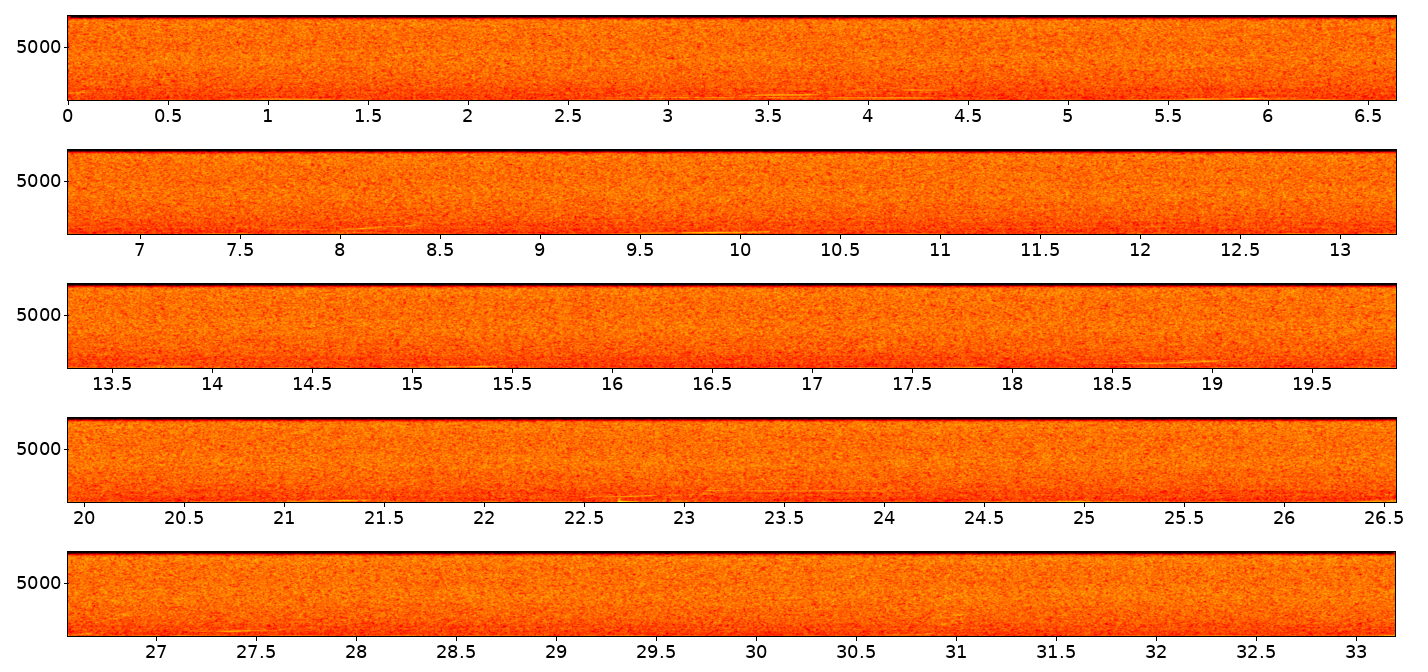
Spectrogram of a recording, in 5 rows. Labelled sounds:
23.5	23.8	humpback whale, 1.0 to 1.1 kHz

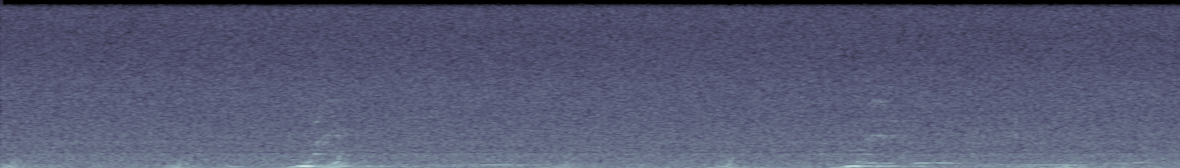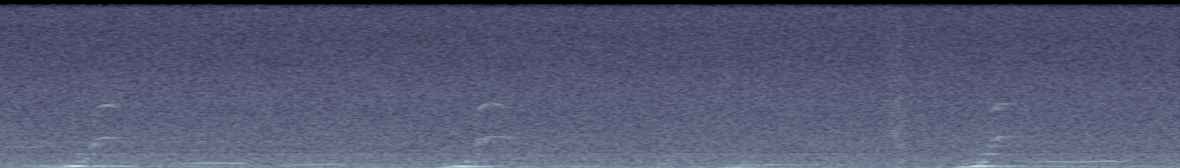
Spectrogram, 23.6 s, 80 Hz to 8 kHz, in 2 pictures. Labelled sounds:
8.7	8.9	humpback whale, 1.3 to 1.7 kHz
12.8	13.0	humpback whale, 2.9 to 3.1 kHz
16.5	16.9	humpback whale, 1.2 to 3.2 kHz
21.7	22.0	humpback whale, 1.4 to 1.6 kHz

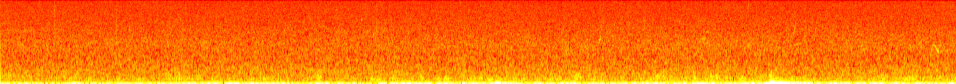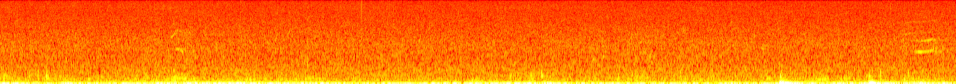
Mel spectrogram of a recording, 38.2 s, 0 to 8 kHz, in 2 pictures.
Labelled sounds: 37.1	37.9	killer whale, southern resident, 1.2 to 3.0 kHz

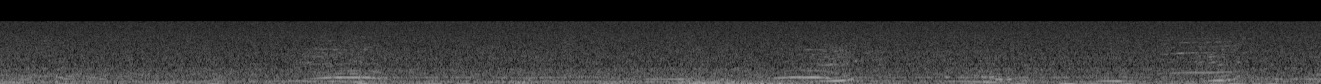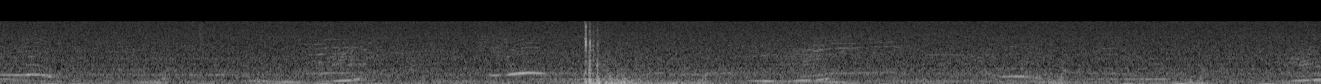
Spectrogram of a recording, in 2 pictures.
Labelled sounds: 11.7	12.0	humpback whale, 1.5 to 1.7 kHz
21.2	22.3	humpback whale, 1.8 to 2.4 kHz

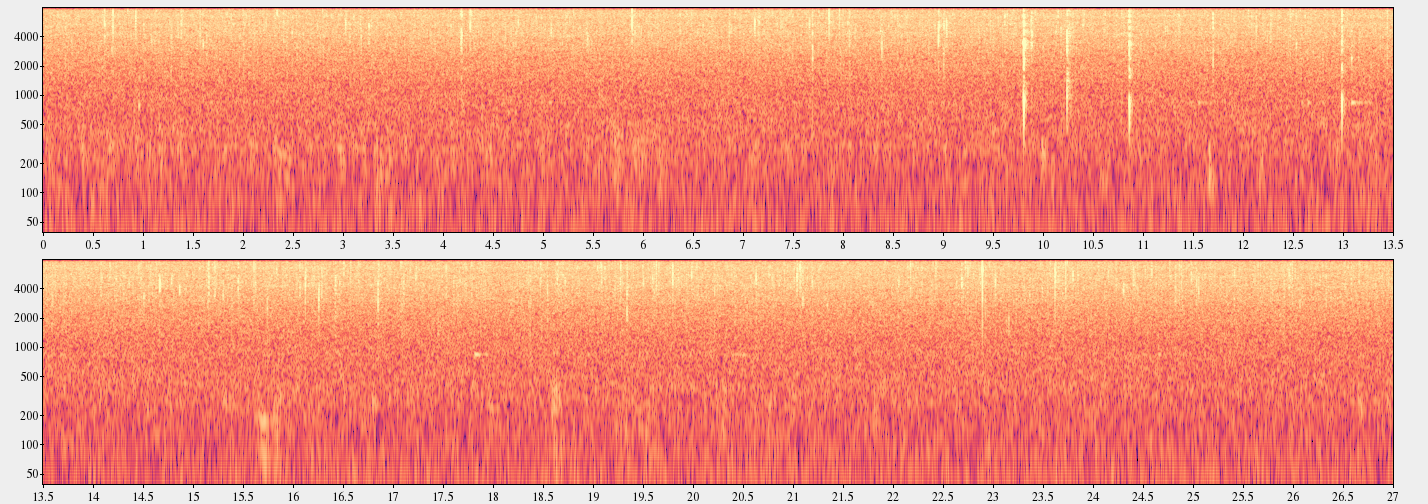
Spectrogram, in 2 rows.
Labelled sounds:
13.0	13.2	click-like sound, 0.78 to 1.0 kHz

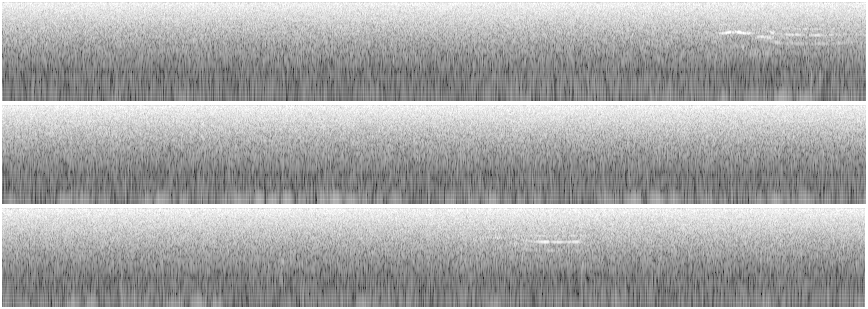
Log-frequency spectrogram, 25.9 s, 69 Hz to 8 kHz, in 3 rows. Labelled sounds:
7.1	8.3	killer whale, Bigg's (transient), 1.0 to 2.2 kHz
22.5	23.1	killer whale, Bigg's (transient), 1.5 to 1.7 kHz

